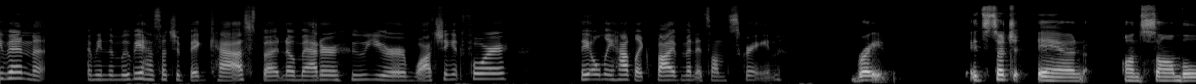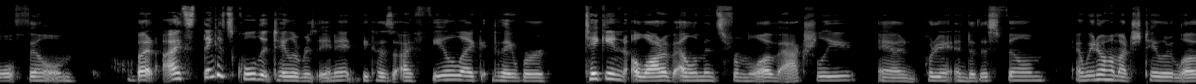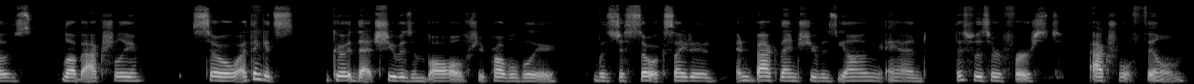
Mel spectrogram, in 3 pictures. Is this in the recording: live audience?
no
